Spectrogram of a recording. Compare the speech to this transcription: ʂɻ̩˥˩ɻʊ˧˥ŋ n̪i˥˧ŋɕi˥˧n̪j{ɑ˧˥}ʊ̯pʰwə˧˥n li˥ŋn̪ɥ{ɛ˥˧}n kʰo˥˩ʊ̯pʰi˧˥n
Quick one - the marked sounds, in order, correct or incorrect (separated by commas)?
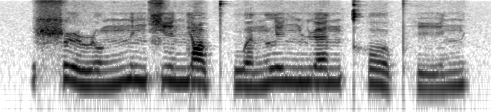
incorrect, incorrect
